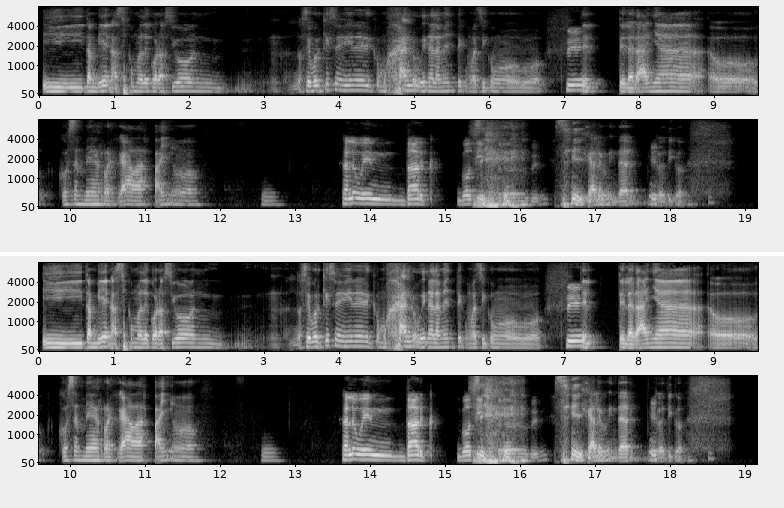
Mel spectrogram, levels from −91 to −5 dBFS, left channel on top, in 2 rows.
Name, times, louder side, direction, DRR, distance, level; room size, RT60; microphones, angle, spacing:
voice 1, 0.1-2.5 3.1-7.4 7.7-9.6 9.9-11.8 15.4-16.1 16.5-18.8, right 4 dB, 85° right, 0.8 m, -27 dB
voice 2, 13.6-14.8 15.2-16.2 17.7-17.8, right 5 dB, 30° right, 0.3 m, -25 dB
8.0 x 4.1 x 3.7 m
head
